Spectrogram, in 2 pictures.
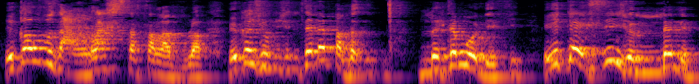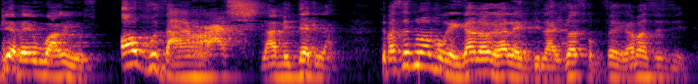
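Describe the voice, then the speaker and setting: Taunting man with a lively high voice. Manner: taunting, mocking, rapid-fire. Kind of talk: heated livestream rant. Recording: echoey room.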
